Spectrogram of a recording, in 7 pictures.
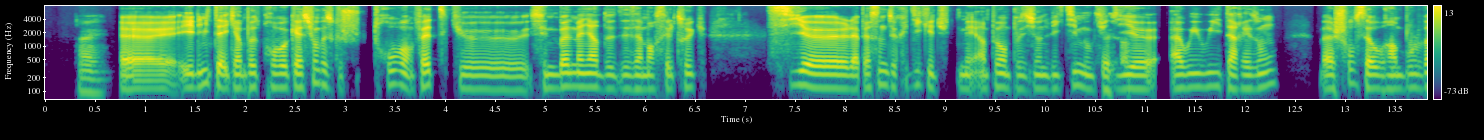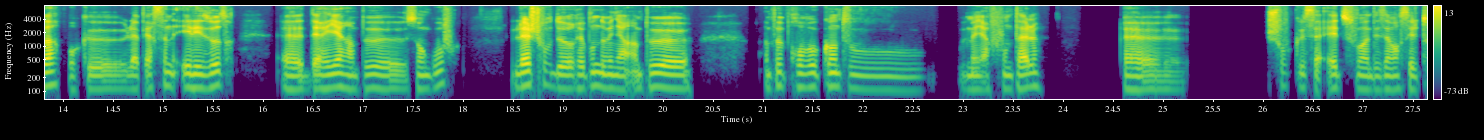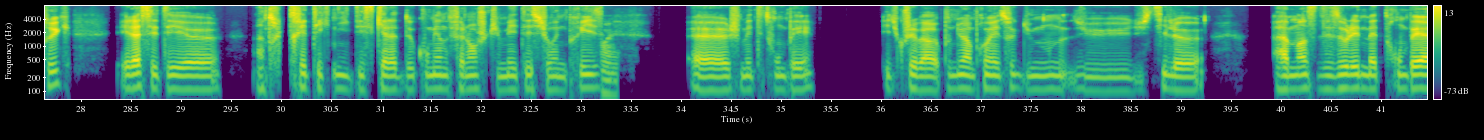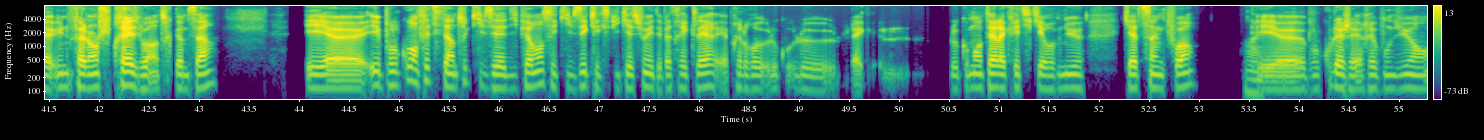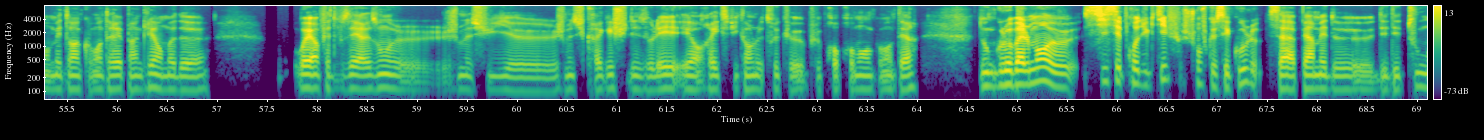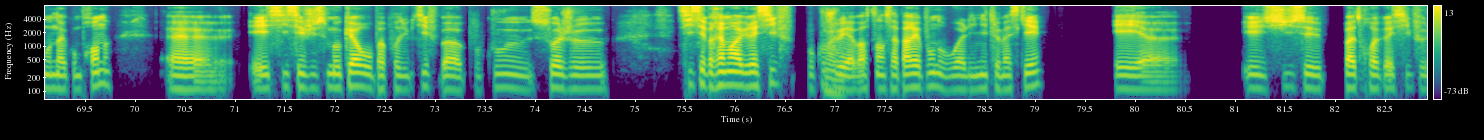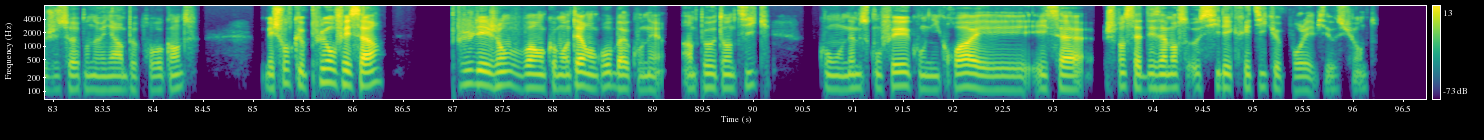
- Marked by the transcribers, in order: other background noise
- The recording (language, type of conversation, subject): French, podcast, Comment faire pour collaborer sans perdre son style ?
